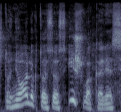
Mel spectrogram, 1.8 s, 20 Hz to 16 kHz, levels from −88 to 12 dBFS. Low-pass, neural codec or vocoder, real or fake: 14.4 kHz; none; real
